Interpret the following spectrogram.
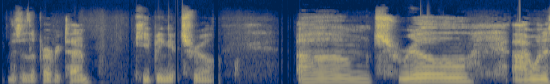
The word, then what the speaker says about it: keepingitrill: So first, a lot of people really do pronounce it as real, but it's actually keeping it trill. But I didn't want to add the extra T, so I just kept it as is.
